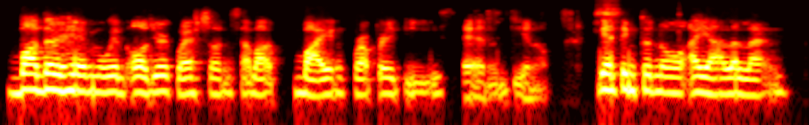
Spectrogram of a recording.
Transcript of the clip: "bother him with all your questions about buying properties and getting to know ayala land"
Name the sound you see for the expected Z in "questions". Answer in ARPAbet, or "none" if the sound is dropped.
S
